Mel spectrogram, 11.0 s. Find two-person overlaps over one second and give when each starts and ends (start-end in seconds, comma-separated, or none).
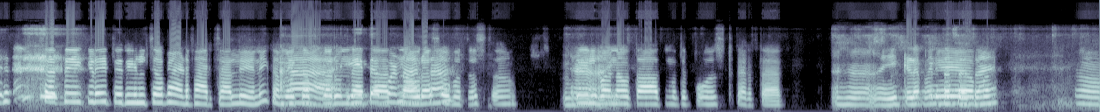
2.8-4.4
